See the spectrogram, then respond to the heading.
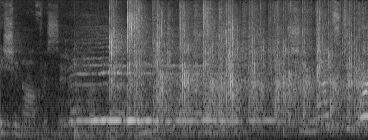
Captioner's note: applause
